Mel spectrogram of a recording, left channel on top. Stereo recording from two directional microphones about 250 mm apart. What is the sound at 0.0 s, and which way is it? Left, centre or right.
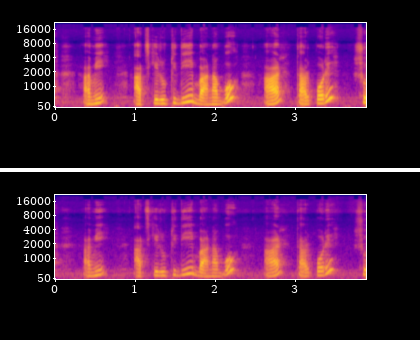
A woman's voice, centre.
